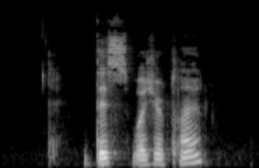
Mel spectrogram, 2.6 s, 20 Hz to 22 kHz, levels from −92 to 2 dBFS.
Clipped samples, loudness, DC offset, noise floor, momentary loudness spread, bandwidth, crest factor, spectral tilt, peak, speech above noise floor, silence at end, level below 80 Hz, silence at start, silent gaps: under 0.1%; -21 LUFS; under 0.1%; -50 dBFS; 9 LU; 10 kHz; 22 dB; -5 dB/octave; -2 dBFS; 31 dB; 0.55 s; -60 dBFS; 0.95 s; none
